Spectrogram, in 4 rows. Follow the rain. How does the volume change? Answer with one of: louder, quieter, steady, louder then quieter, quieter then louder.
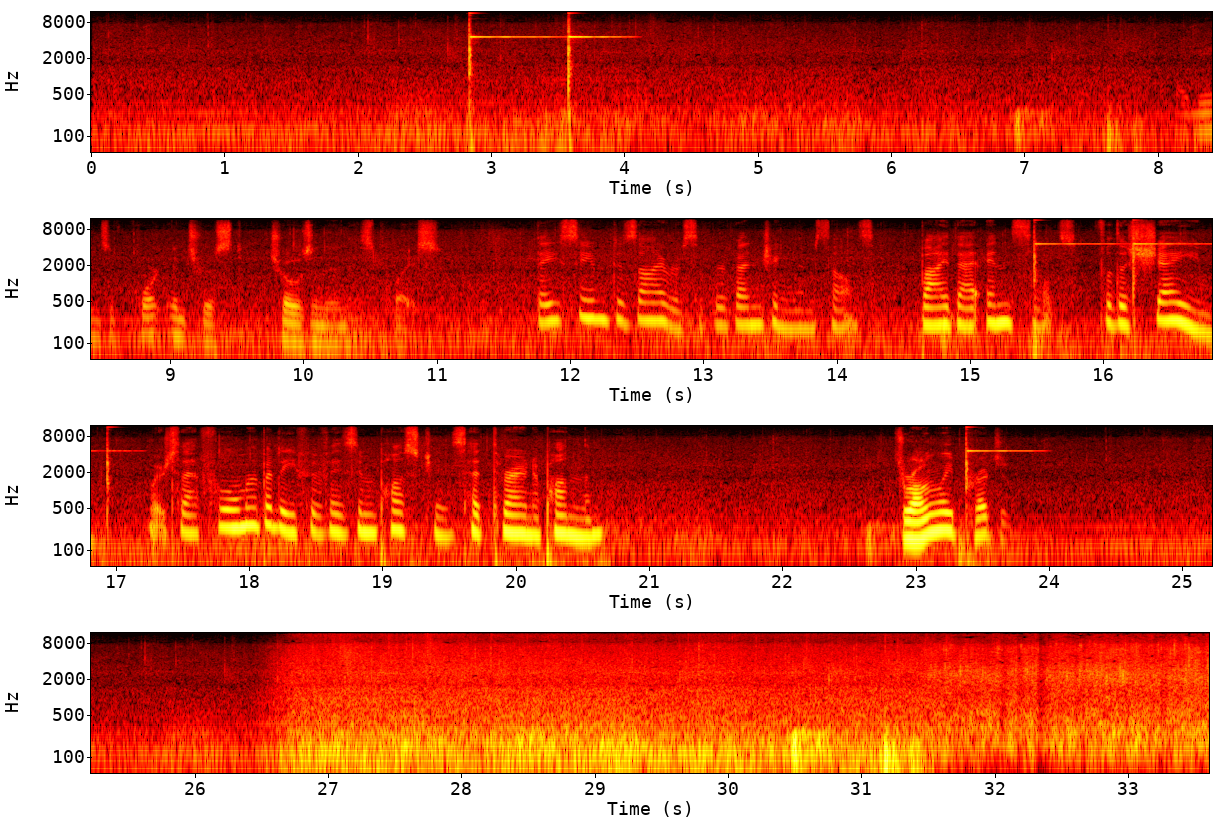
louder.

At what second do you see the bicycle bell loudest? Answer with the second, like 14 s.
4 s.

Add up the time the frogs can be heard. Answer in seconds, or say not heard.
not heard.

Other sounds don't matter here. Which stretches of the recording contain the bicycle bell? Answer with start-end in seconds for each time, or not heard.
2.8-4.0, 15.4-17.1, 23.4-23.9.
